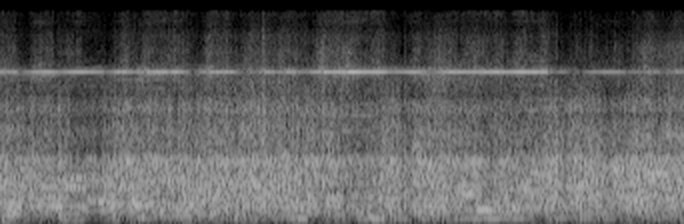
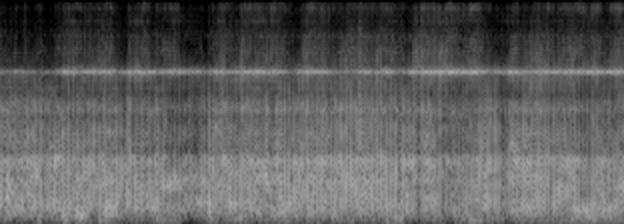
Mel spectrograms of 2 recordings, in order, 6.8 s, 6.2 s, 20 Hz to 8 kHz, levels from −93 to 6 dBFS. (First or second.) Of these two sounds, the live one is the first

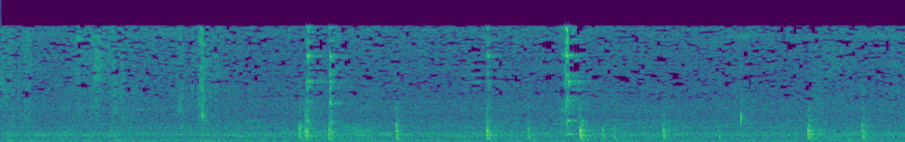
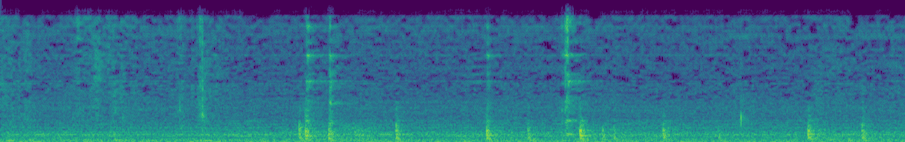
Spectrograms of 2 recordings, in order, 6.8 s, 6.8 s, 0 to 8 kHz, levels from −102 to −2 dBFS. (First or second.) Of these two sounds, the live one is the first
